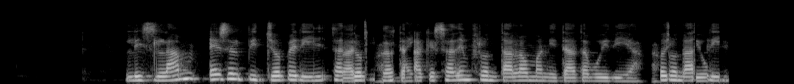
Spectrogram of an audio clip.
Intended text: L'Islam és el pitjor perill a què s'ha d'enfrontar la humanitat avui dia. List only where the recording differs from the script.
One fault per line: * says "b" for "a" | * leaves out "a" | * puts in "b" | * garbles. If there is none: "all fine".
* garbles
* garbles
